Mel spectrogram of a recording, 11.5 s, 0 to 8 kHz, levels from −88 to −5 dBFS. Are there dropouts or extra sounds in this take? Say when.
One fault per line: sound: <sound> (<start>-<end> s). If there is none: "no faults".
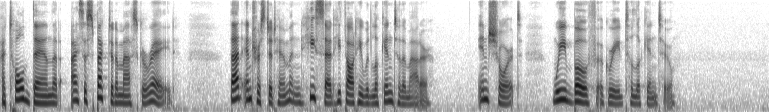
no faults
